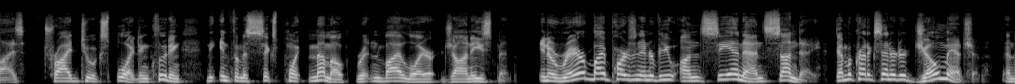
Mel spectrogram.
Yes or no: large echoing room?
no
